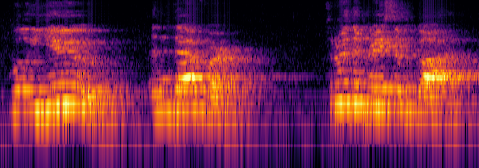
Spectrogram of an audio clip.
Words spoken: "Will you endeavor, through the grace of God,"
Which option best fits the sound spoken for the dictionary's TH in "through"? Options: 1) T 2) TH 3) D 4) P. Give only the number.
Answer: 2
